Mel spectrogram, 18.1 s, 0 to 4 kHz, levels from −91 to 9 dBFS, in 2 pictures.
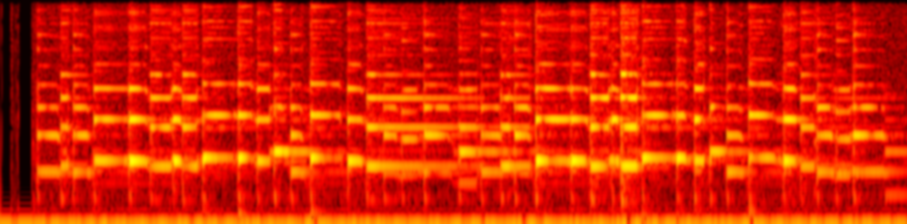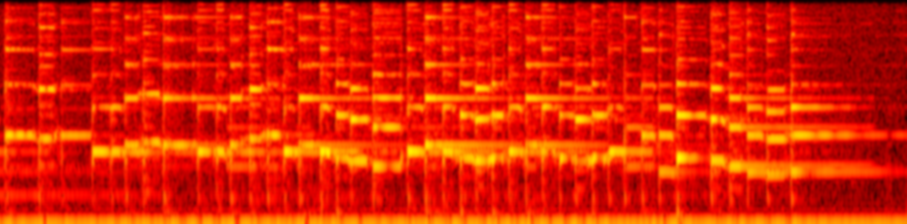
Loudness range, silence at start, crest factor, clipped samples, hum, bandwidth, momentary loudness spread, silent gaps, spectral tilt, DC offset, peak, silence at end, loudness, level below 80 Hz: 3 LU; 0.1 s; 18 dB; under 0.1%; none; 4 kHz; 6 LU; none; -6.5 dB/octave; 1%; -6 dBFS; 0 s; -24 LUFS; -54 dBFS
